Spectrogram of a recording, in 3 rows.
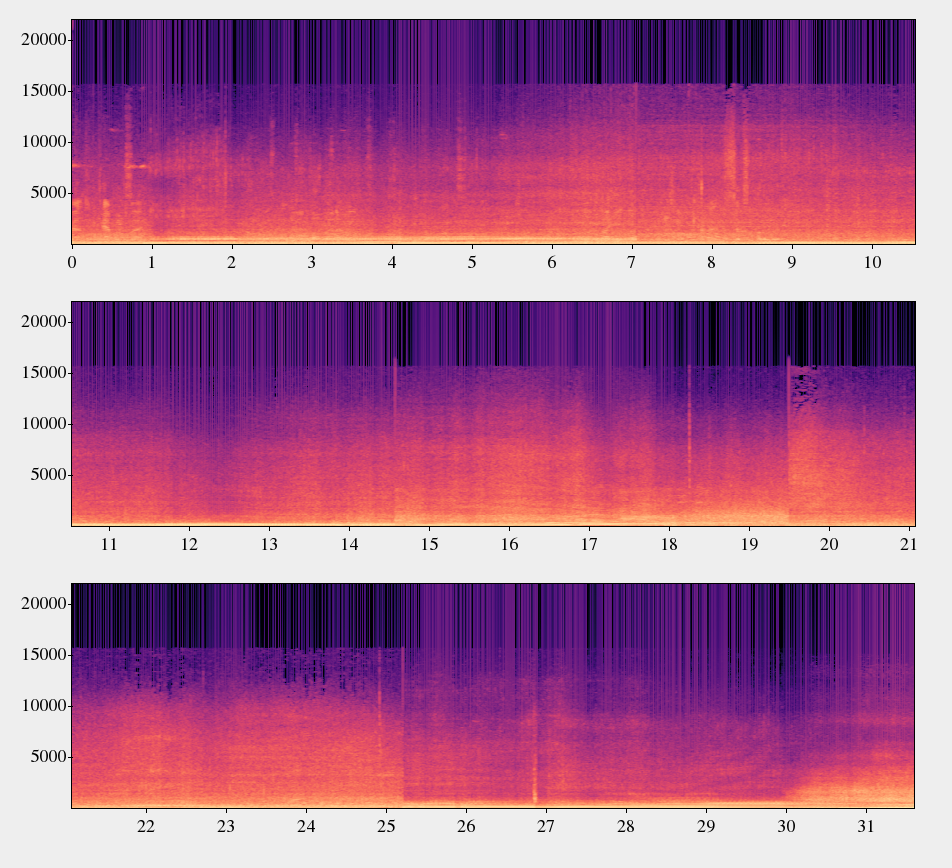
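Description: Performance cars driving off one after another, engines revving up and dropping back in several sweeps. Among them are a BMW M3 saloon's V8 and a BMW M4's twin-turbo straight-six.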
